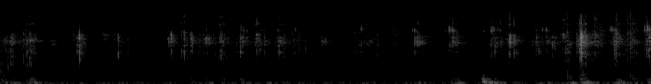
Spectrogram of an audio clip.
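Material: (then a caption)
Plastic. Lace-gloved hands wiggle and flex a small colourful plastic slug fidget toy, so its hollow, jointed ring segments click against each other. The result is a quiet, steady stream of bright, crisp clicks and rattling ticks, each dying away almost at once, with little low-end weight.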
